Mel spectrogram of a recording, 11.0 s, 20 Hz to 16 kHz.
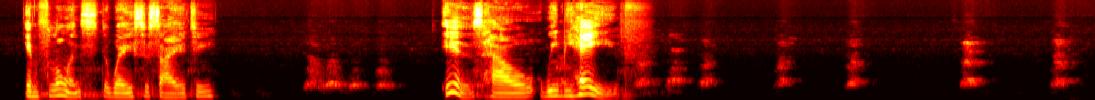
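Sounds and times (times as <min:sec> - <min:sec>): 
speech: 0:00.2 - 0:02.2, 0:04.4 - 0:06.5
dogs barking at someone at the door: 0:03.0 - 0:04.0, 0:06.3 - 0:08.8, 0:09.6 - 0:10.9.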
